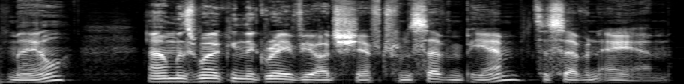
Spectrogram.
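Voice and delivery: plain reading voice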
